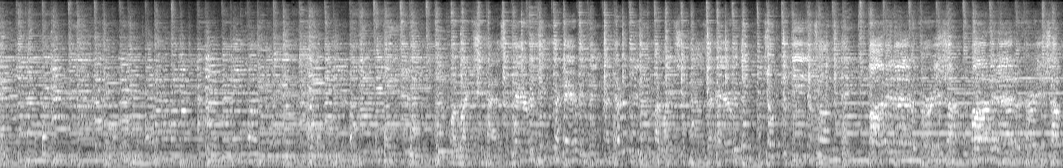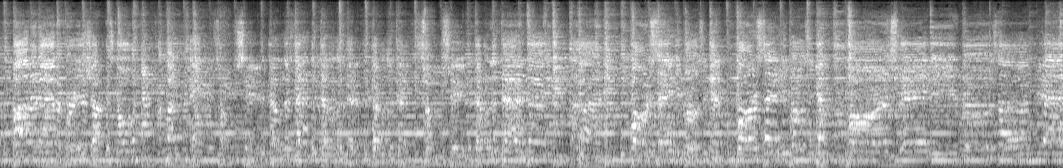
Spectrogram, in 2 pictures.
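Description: Live Celtic bluegrass fusion band playing an instrumental passage: fiddle over strummed acoustic guitar, a bass line and congas, with a steady driving beat.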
